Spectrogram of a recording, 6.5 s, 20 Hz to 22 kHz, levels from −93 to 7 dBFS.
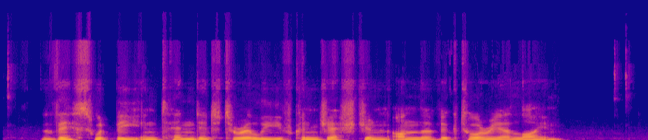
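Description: Opus voice compression runs through the whole of this speech clip, and its damage is plainly audible. The codec is working in hybrid mode: a linear-prediction SILK layer carries the speech up to 8 kHz, and a transform CELT layer fills in the full band above that. The degradation fits a low rate of around 16 kbps. At that rate the excitation signal is coded coarsely, which leaves the speech hoarse and slightly robotic.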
